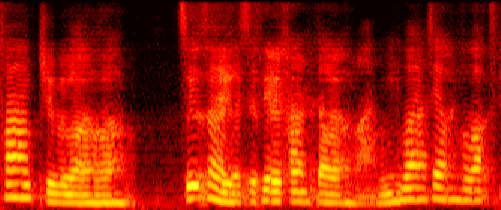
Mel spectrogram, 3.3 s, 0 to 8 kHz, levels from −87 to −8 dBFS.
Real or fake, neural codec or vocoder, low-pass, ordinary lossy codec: fake; codec, 16 kHz, 0.5 kbps, FreqCodec, smaller model; none; none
